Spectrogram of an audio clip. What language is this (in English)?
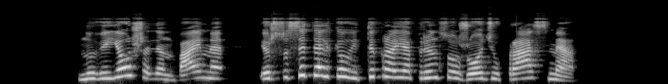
Lithuanian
